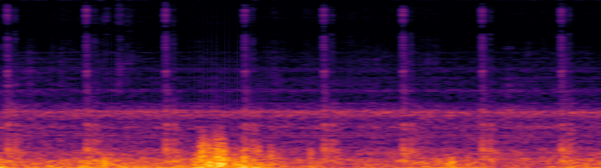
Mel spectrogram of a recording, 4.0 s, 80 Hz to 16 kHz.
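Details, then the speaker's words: HCalory compact tool box 2 diesel heater, first startup on Bluetti AC180, cold day; at H1 the pump slowed to crisp even ticks just under two a second over soft fan whir, drawing 8 watts; normal running at low setting. "Alright, so after putting the setting to H1, the pump slowed down. Let's take a look at now it's drawing 8 watts."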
